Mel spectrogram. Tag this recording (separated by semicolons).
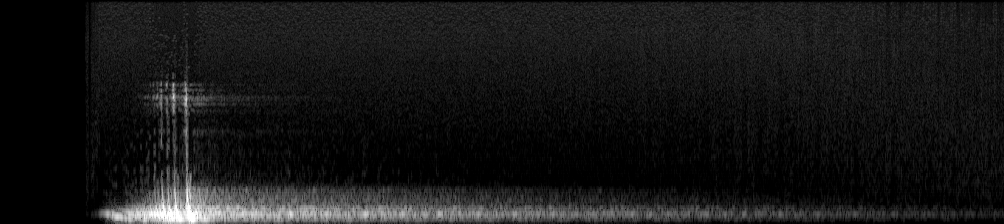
efect; foley; vaso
